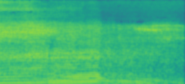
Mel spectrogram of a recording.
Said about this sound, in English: The guy in the little sports car that just went by. One of those.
